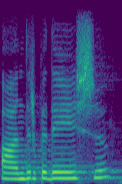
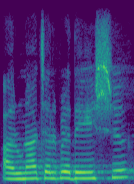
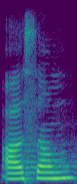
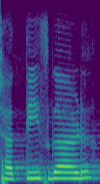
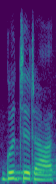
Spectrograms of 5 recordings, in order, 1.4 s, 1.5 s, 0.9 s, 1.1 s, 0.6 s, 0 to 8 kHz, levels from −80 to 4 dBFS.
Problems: constant background noise, echo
